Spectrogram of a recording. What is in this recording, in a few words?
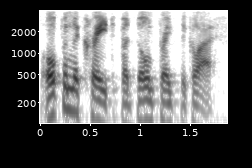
Male IS96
